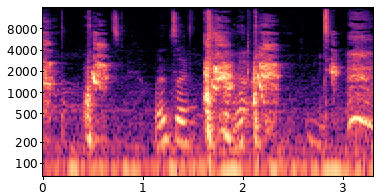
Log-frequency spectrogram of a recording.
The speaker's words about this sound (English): once I've got that cough in my throat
